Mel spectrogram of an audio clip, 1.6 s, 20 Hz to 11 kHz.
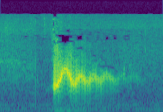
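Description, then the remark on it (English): A single twang of a jew's harp, its wobbling, boing-like pitch bending up and down before fading out over about a second, heard on its own with no talking. “I bought this $17 Jew's harp and all I get is a dull plonk out of it.”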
